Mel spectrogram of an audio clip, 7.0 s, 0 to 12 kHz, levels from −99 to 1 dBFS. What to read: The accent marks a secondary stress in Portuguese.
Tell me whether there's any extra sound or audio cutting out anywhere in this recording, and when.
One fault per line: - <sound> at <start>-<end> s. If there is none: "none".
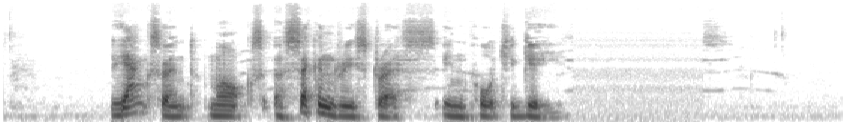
none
